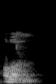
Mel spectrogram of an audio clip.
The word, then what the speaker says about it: Om: favorite Mantra is the OM Mantra why do I like the OM Mantra the OM Mantra is made up of three syllables which is a and then U and then M so when you pronounce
